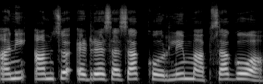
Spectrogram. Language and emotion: Goan Konkani, neutral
